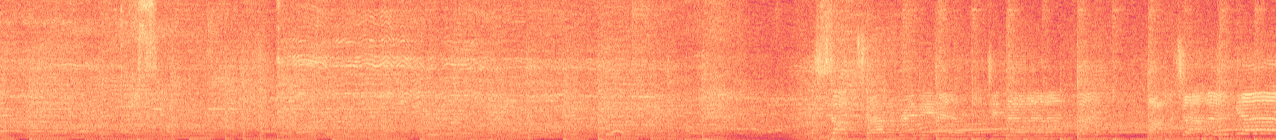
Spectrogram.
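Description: Instrumental intro of a song, music with a steady beat.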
